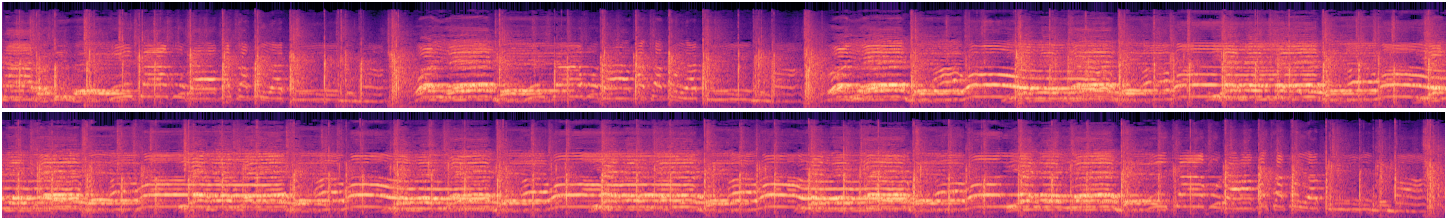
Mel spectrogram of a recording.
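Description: Traditional Tswana choir singing a cappella in call-and-response style over rhythmic hand clapping.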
